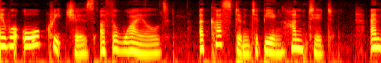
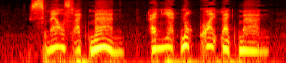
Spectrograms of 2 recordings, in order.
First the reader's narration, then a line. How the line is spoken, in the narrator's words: whispered Truffle Hunter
